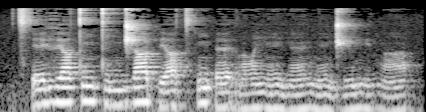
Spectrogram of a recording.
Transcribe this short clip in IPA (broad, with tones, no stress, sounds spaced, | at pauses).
t͡sʼ e˨˦ vʲ a˥ t ĩ˥ t ĩ˨˦ d͡ʒ a˥ pʲ a˩˧˩ t͡sʼ ĩ˥ ʔ ɛ˩˧˩ r ɑ̃˨˦ j ẽ˩˧˩ j ɛ̃˨˦ ŋ ẽ˩˧˩ d͡ʒ ɨ˨˦ mʲ ɨ˨˦ ŋ ã˨˦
